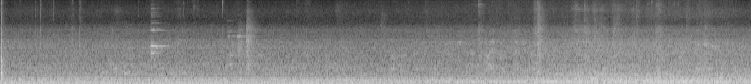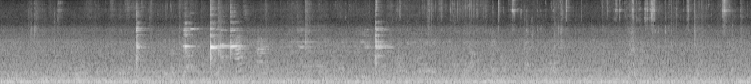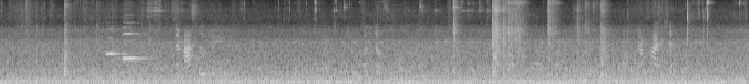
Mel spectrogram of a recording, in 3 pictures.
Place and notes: Daren Rd., Yancheng Dist. - soundwalk
Walking on the street, Traffic Sound, Various shops, Convenience Store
